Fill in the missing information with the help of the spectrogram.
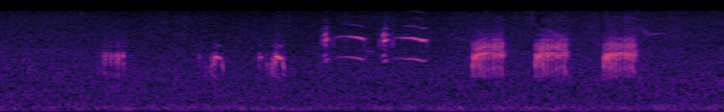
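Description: Reed warbler song: harsh, grating chirrs mixed with a few thin whistled notes, uttered in quick bursts about three per second over a faint rustle of wind.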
